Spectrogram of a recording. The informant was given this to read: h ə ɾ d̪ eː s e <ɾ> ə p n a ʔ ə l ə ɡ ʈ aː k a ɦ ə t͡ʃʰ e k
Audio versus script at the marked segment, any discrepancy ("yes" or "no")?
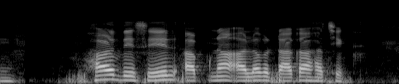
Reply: no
